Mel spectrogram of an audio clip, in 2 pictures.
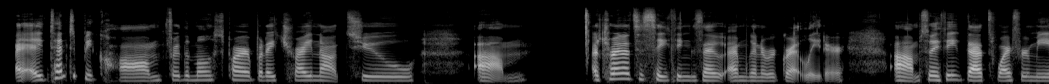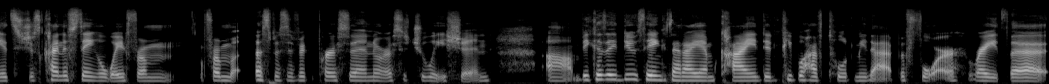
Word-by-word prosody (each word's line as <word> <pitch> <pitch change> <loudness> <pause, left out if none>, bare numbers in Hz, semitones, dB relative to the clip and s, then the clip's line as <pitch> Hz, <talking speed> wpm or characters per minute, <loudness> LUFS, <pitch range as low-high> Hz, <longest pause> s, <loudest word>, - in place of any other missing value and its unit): I 335 -2 +5
I - - 0
tend 300 +6 +3
to 400 - -3
be 225 - -2
calm 165 -1 -2
for 205 - -3
the 205 0 -9
most 200 +2 -6
part, 200 -2 +3
but 195 0 -4
I 190 - +3
try 195 -1 0
not 185 -2 -2 0.2
to, 180 -1 -6 0.6
um, - - +1 0.7
I - - +6
try 250 0 +6
not 260 0 +5
to 230 - -1
say 185 - +3
things 185 0 -6
that 180 -1 +2
I'm 175 0 +1
gonna 175 -2 -4
regret 170 - +1
later. - - -5 0.5
Um, - - +6
so 205 - 0
I 200 - +6
think 215 0 -2
that's 180 -1 +6
why 175 0 +2
for 185 0 -5
me 170 -1 -1
it's 175 - -1
just 180 - -2
kinda 200 -1 +3
staying 190 -3 +2
away 165 -1 -1
from 165 -1 -6 0.3
from 185 -1 -2 0.2
a 210 - +4
specific 185 -1 -5
person 180 -1 -2
or 160 -3 -5
a 175 - -7
situation, 175 -1 -4 0.6
um, - - -2
because 225 +2 0
I 225 - +2
do 235 +2 -2
think 210 -2 +3
that 185 -2 +1
I 180 - +5
am 175 0 +1
kind 175 0 +5
and 180 +1 -3
people 205 -1 -4
have 185 -1 -1
told 175 +1 -9
me 175 0 -8
that - - 0
before, - - -3
right? 175 -3 +3
That, 165 - +4
185 Hz, 190 wpm, -26 LUFS, 175-205 Hz, 0.7 s, I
